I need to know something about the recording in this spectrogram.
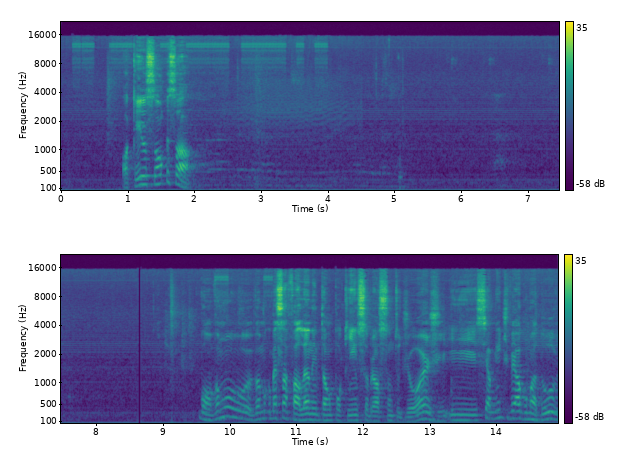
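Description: A man speaks calmly into a microphone, as if on an online call.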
